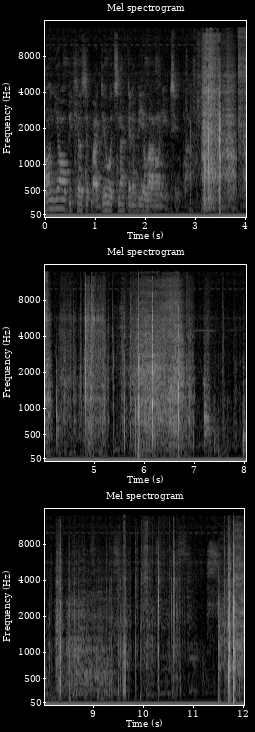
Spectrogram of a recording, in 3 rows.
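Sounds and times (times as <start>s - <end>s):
cloth rustling on microphone: 2.8s - 10.1s.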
